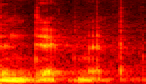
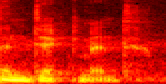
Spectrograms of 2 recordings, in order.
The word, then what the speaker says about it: indictment: talking about the Trump indictment I don't know why it's not pronounced indictment how is CT it well no it's indictment but um through pronunciation you often lose those consonant clusters really yes I didn't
